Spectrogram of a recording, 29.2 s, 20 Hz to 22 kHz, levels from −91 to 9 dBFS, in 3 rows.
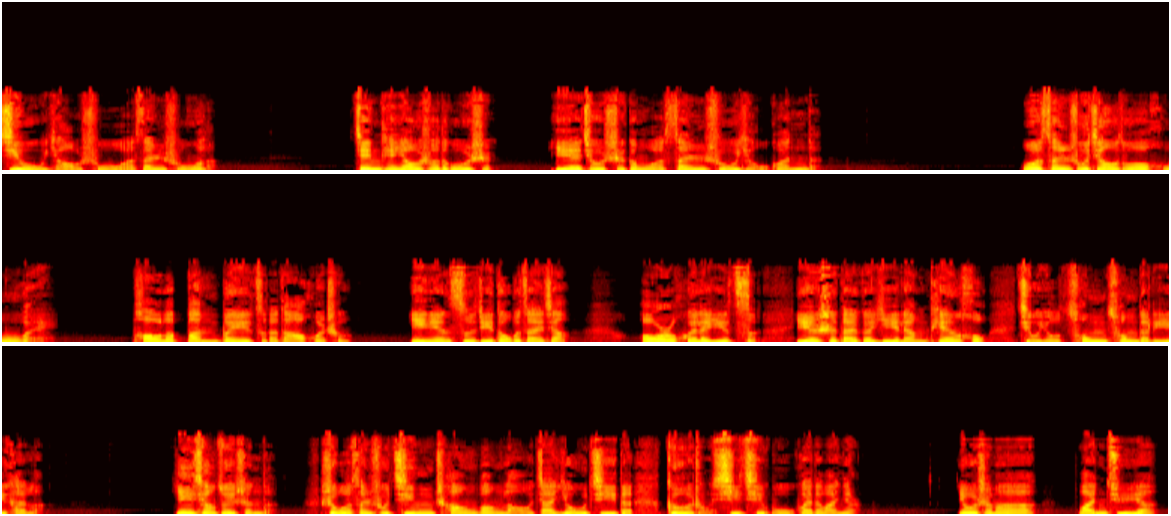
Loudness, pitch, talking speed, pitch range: -23 LUFS, 100 Hz, 215 characters per minute, 90-115 Hz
